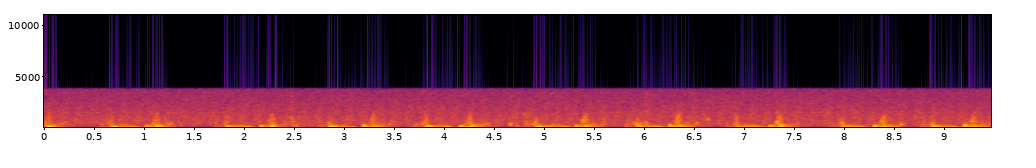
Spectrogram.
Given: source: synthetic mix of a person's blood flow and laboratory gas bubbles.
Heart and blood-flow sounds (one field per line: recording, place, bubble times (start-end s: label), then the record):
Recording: Doppler ultrasound of blood flow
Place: precordium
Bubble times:
2.46-2.62 s: bubbles
4.63-4.99 s: bubbles
5.94-6.08 s: bubbles
6.62-6.65 s: bubbles
7.29-7.41 s: bubbles
From the record:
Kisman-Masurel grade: 121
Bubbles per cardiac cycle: 1 to 2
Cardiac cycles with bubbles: 10 to 50%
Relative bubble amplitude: barely perceptible (0.100 to 0.250)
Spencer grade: 2 (many but less than half of the cardiac periods contain bubble signals, singularly or in groups)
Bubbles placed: anywhere in the cardiac cycle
